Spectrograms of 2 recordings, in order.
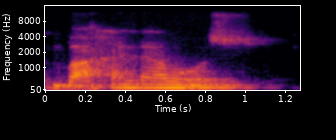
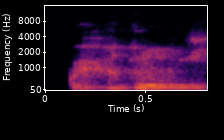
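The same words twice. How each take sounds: First: Said in the usual way. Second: Soft unvoiced whisper, much softer; whispered command. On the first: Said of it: "yo voy a bajar mi voz". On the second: Shown as a demonstration. Teacher models calming a child by whispering, soft whisper. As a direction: hush the child by whispering it yourself. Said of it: "yo voy a bajar mi voz y voy a hacer este".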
